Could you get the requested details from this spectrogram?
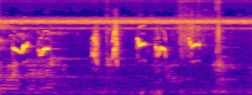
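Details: Sooty-headed bulbul calls used as a lure to attract birds: a quick series of short, bubbly, slurred chirps, some rising and falling, with several rapid notes over two seconds, above a steady high insect whine.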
